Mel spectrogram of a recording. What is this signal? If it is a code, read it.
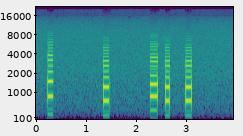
DTMF, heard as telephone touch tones, dialled by hand, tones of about 110 ms. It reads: 9 1 811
